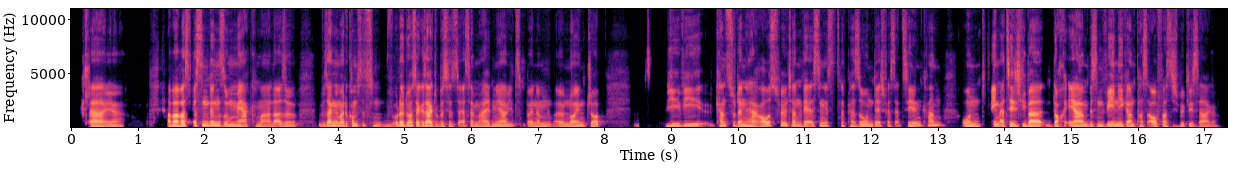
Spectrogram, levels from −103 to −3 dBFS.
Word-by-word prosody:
Klar, 115 -1 +3
ja. 100 0 -4 0.6
Aber 135 +2 +7
was 160 0 +5
was 165 -1 +2
sind 180 0 +3
denn 170 -1 +4
so 145 -2 -2
Merkmale? 125 -5 -1
Also 125 +2 -2 0.3
sagen 150 +5 +2
wir 165 - +3
mal, 155 - +3
du 155 - -5
kommst 170 +2 -1
jetzt 160 -2 -9
'n 135 -1 -8
oder 145 +2 +3
du 145 - +2
hast 160 - +2
ja 170 - +5
gesagt, 160 -2 +5
du 115 - -8
bist 125 0 -5
jetzt 130 -3 -8
erst 130 - -4
seit 130 - -3
'nem 120 - -5
halben 130 +2 -1
Jahr 130 +1 0
jetzt 125 0 -11
bei 130 - -3
'nem, 120 0 -4
äh, 120 -2 -3
neuen 125 +7 0
Job. 150 +2 -3 0.9
Wie 155 +3 -1
wie 155 +2 -1 0.2
kannst 155 +1 -2
du - - -4
denn 135 -3 +2
herausfiltern, 155 +5 0
wer 130 - +3
ist 150 - -5
denn 160 - -1
jetzt 140 -1 -8
'ne 135 - -5
Person, 125 +1 -3
der 125 - -1
ich 120 - -10
was 115 - -8
erzählen 145 +8 -3
kann? 195 +3 -4 0.2
Und 135 -2 -1
wem 150 -2 +3
erzähle 140 +2 +2
ich 130 - -4
lieber 135 -3 +6
doch 130 +2 -1
eher 130 -2 +5
'n 130 -1 +1
bisschen 135 -2 -3
weniger 140 0 +3
und 125 - -1
passe 120 -1 -6
auf, 130 -2 +2
was 115 - -3
ich 110 -1 -10
wirklich 115 -3 -6
sage. 100 0 -6
135 Hz, 240 wpm, -24 LUFS, 125-150 Hz, 0.9 s, Aber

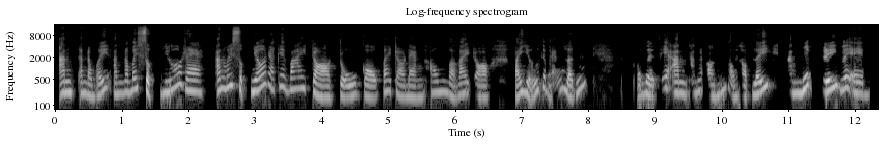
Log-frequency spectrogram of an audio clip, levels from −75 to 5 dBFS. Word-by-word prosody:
Anh 230 +2 +3
anh 220 0 -3
đồng 190 -3 -3
ý. 230 +9 +1
Anh 210 +1 -4
đó 235 - -1
mới 270 +4 +1
sực 265 -5 +6
nhớ 230 +4 0 0.2
ra, 245 -2 +2 0.2
anh 260 +3 +1
mới 340 +3 +3
sực 360 - +1
nhớ 260 +9 +3
ra 275 - -2
cái 335 -1 -2
vai 290 +2 -2
trò 175 -7 +4
trụ 185 +2 -1
cột, 170 -3 +2
vai 240 +1 -2
trò 190 -7 -3
đàn 175 -1 -4
ông 230 +1 -4
và 180 -5 -2
vai 205 +4 -2
trò 170 -3 0 0.4
phải 175 +6 +3
giữ 225 - +2 0.2
cái 310 - -1
bản - - -8
lĩnh 220 - +2 0.8
ở 180 - -3
về 200 - +4
phía 290 - -3
anh. 225 -7 +3
Anh - - -7
nói: 250 +1 -5
"Ờ, 185 - -2
đúng 220 +8 -3
rồi, 165 - -5
hợp 170 -2 -3
lý. 230 - +3 0.2
Anh 220 -1 -1
nhất 300 +9 +5 0.2
trí 245 +8 +8
với 295 +1 +3
em." 215 -3 0
225 Hz, 235 wpm, -24 LUFS, 190-260 Hz, 0.8 s, trí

